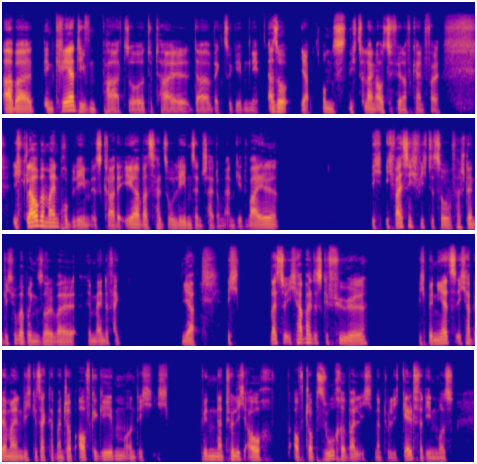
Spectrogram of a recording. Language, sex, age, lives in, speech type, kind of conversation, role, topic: German, male, 25-29, Germany, conversation, advice, user, Wie kann ich Unsicherheit bei großen Lebensentscheidungen überwinden?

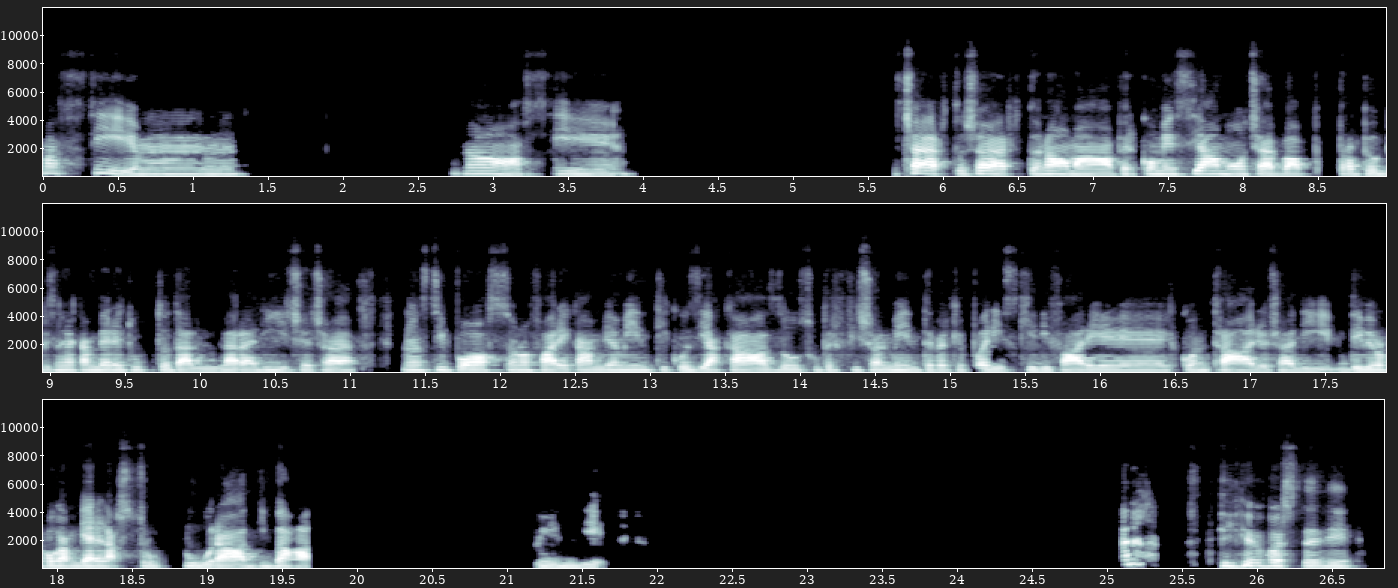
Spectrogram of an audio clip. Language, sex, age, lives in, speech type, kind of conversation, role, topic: Italian, female, 18-19, Italy, conversation, unstructured, none, Pensi che sia giusto pagare tasse elevate?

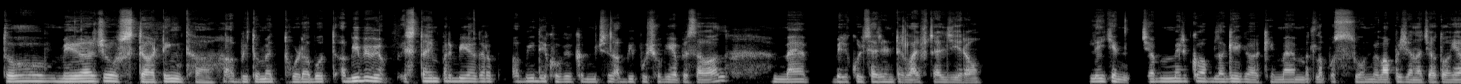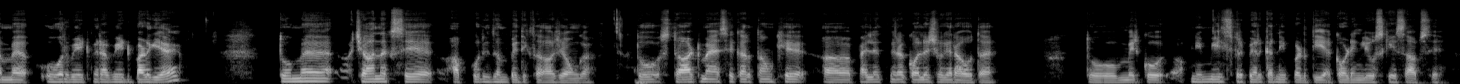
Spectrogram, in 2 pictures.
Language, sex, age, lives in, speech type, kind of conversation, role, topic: Hindi, male, 20-24, India, conversation, podcast, guest, Busy schedule mein aap healthy aadatein kaise fit karte hain?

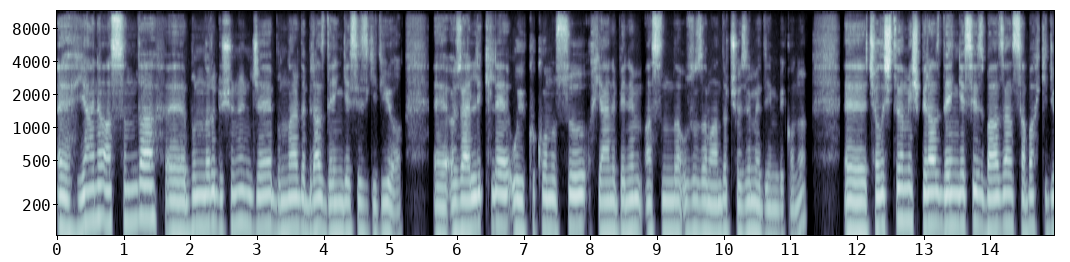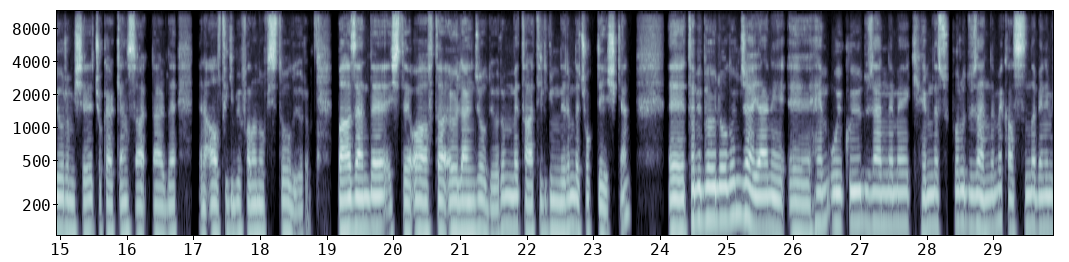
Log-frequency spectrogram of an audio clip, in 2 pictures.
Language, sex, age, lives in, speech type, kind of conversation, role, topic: Turkish, male, 30-34, Portugal, conversation, advice, user, Egzersizi neden düzenli bir alışkanlık haline getiremiyorum?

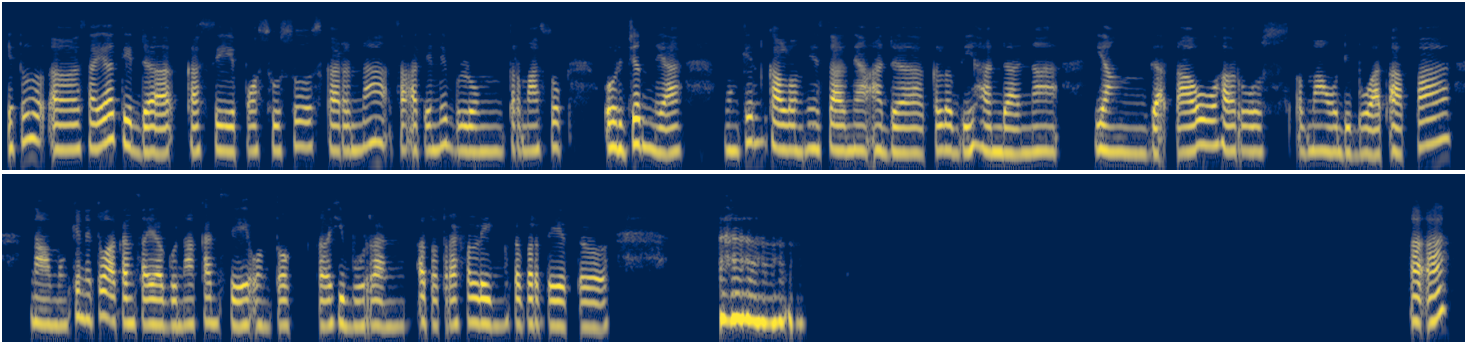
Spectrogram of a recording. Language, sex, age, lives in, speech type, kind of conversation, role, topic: Indonesian, female, 40-44, Indonesia, conversation, unstructured, none, Bagaimana cara membuat anggaran bulanan yang realistis?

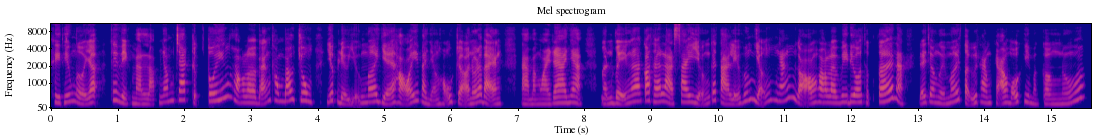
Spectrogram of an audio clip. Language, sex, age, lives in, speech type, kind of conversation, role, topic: Vietnamese, female, 20-24, United States, read, expert-assistant, expert, Bạn nghĩ điều dưỡng nên đổi mới điều gì để phục vụ bệnh nhân tốt hơn?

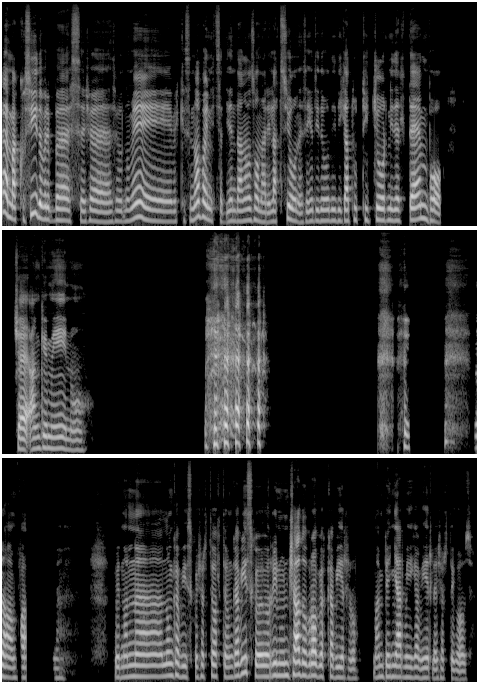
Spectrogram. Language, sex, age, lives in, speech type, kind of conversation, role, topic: Italian, female, 30-34, Italy, conversation, unstructured, none, Che cosa ti insegna l’amicizia nella vita?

